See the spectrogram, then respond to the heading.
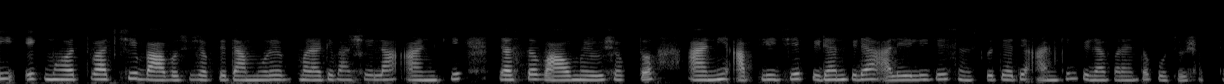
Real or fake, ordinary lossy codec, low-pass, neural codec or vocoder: real; AAC, 24 kbps; 5.4 kHz; none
